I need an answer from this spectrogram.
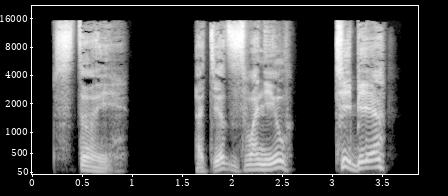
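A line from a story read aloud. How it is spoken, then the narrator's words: Roaring. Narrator (Russian): взревел куратор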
